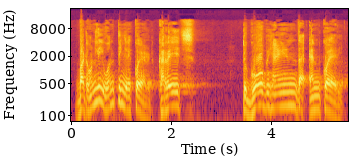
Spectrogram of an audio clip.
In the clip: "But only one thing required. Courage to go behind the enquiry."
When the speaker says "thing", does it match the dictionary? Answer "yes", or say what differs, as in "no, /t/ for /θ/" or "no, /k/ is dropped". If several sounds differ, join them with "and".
no, /t/ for /θ/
